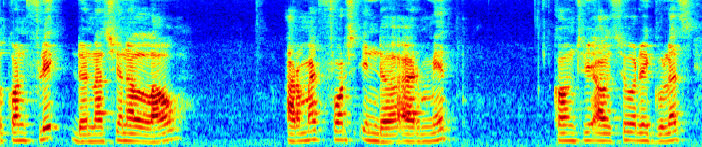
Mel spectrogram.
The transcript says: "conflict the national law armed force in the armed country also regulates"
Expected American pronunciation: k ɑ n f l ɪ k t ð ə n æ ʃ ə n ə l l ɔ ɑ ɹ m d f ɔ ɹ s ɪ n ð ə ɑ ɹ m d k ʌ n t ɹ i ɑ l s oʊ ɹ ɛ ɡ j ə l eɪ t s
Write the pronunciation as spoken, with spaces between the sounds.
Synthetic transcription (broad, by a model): k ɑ n f l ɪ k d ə n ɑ s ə n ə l l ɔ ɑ ɹ m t f ɔ ɹ s ɪ n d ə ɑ ɹ m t k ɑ n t ɹ i ɑ l s oʊ ɹ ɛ ɡ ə l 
